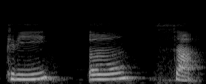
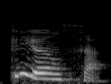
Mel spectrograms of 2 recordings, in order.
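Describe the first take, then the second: First: "Criança" split CRI, AN, ÇA with pauses; syllable by syllable. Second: Said in the usual way. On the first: Shown as a demonstration. Teacher counting syllables for the class, "Criança" broken into three. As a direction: say "Criança" slowly in three separate beats. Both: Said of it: "Quantas vezes eu abro a boca".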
